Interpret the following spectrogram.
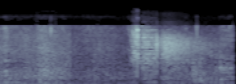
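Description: Sharp click of snooker balls being struck, about one and a half seconds in, followed by a brief burst of noise.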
